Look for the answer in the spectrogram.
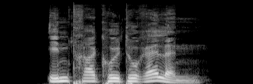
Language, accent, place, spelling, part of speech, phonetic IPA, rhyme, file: German, Germany, Berlin, intrakulturellen, adjective, [ɪntʁakʊltuˈʁɛlən], -ɛlən, De-intrakulturellen.ogg
- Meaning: inflection of intrakulturell: 1. strong genitive masculine/neuter singular 2. weak/mixed genitive/dative all-gender singular 3. strong/weak/mixed accusative masculine singular 4. strong dative plural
